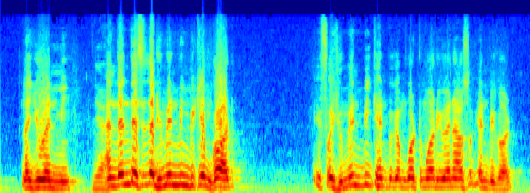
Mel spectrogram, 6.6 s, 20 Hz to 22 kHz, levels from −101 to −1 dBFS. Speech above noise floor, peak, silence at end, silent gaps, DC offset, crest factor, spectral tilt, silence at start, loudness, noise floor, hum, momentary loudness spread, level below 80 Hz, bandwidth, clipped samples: 36 dB; 0 dBFS; 0.25 s; none; under 0.1%; 12 dB; -8 dB/octave; 0.25 s; -11 LUFS; -47 dBFS; none; 9 LU; -46 dBFS; 13.5 kHz; 0.3%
